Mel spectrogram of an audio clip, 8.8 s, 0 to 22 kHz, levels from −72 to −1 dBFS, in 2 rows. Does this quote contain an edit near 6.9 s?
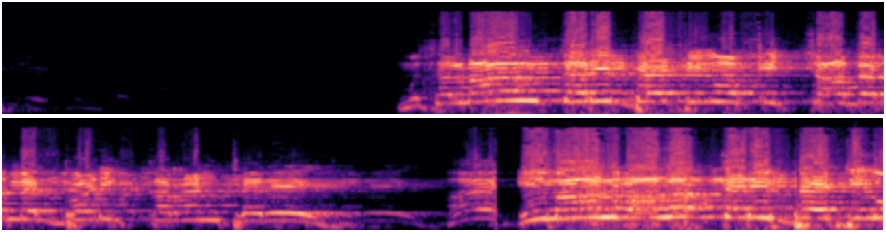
yes; 1 cut; at 6.9 s

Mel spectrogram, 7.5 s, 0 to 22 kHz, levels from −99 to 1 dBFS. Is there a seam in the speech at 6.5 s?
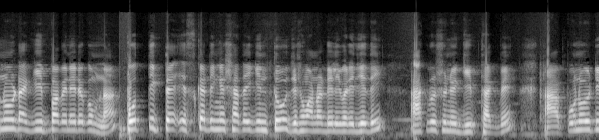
yes; 2 cuts; at 1.5 s, 6.5 s

